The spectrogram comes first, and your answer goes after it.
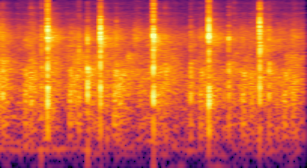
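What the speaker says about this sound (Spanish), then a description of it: "Pero vamos a aplaudir a Victoria." Scattered, fairly close hand claps from an audience at a literature panel event, irregular and sparse rather than a full ovation, lasting about two seconds.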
